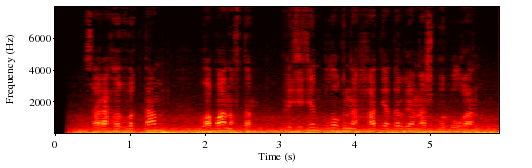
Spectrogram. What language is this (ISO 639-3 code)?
bak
